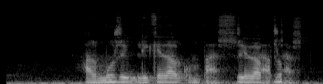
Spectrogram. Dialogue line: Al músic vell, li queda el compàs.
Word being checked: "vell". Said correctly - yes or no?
no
